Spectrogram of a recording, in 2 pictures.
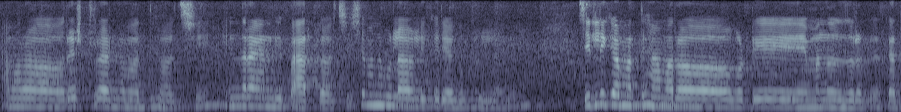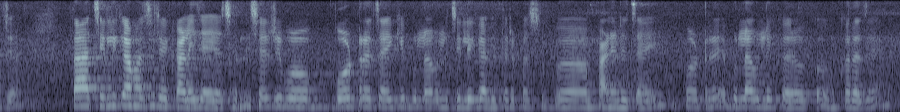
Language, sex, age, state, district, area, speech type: Odia, female, 45-60, Odisha, Nayagarh, rural, spontaneous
